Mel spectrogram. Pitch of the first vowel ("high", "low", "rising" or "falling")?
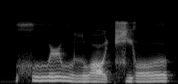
high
